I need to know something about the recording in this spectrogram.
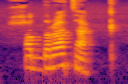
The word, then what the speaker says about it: حضرتك: So let's do حضرتك.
